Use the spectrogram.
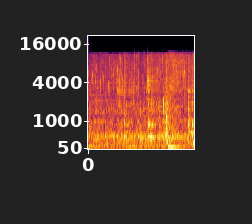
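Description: Mushrooms frying in a pan for mushroom biryani give off a steady close sizzle, with a few clinks as they are stirred, over a short stretch.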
